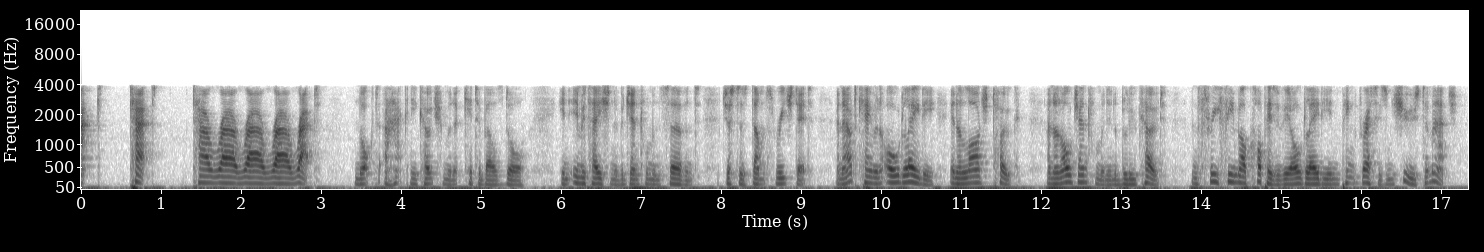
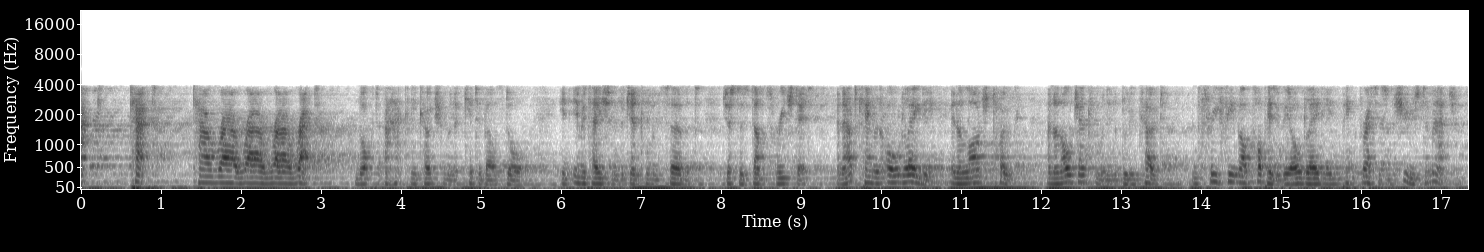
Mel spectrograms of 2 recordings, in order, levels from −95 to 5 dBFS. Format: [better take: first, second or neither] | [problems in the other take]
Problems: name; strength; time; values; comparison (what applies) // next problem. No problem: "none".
first | room echo; dies away in 2.3 s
